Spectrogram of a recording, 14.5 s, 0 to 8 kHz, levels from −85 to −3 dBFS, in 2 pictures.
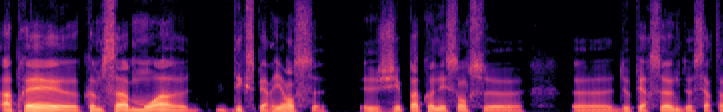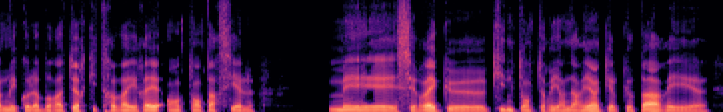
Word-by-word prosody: après, 125 -1 +7
heu, 90 -4 +3
comme 95 +1 0
ça 110 0 +5
moi, 105 +1 +5
heu, - - -11 0.3
d'expérience, 105 +7 -2 0.5
heu, 85 0 -3
j'ai 95 +5 -3
pas 150 +7 +1
connaissance, 105 -5 -1
heu 85 -3 -3 0.5
heu, 80 -1 -4
de 85 +3 -6
personnes, 95 +2 -1
de 85 0 -5
certains 80 -1 -6
de 85 - -4
mes 85 - -2
collaborateurs 85 +10 -2
qui - - -13
travailleraient, 90 +5 0
en 90 +1 -5
temps 85 -1 -5
partiel, 80 -2 -5 0.7
mais 90 -1 0
c'est 85 - -4
vrai 125 +5 +4
que 80 - -3
«qui 90 - -5
ne 90 - -1
tente 85 0 -6
rien, 85 -1 -4
n'a 85 -1 -3
rien» 120 +6 +2
quelque - - -6
part 115 -5 +2
et 75 -2 -4
heu, 70 - -8
90 Hz, 160 wpm, -22 LUFS, 85-105 Hz, 0.7 s, après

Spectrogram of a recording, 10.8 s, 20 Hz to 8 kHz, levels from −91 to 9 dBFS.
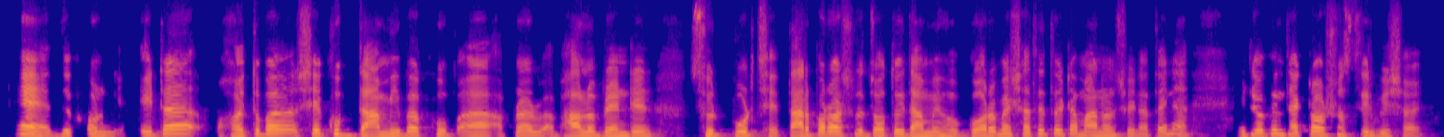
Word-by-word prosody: হ্যাঁ, 225 -8 +8
দেখুন 215 0 -2 0.4
এটা 215 +6 +2 0.4
হয়তোবা 210 +7 +2 0.2
সে 230 - +2
খুব 245 - +1
দামি 170 +6 +4
বা 205 - +5
খুব 215 -3 -1 0.2
আ - - +2 0.2
আপনার 190 +4 -1
আ - - -6
ভালো 170 +3 +4
brand 185 -1 +1
এর 180 - -2 0.4
suit 215 -5 0
পরছে। 190 -4 -1
তারপরও 190 +6 +4
আসলে 215 - -5
যতই 220 +6 +1
দামি 185 0 +1
হোক, 155 -2 -4
গরমের 195 +6 +2
সাথে 225 +1 0
তো - - -20
এটা 235 -1 -2
মানানসই 180 -2 -2
না। - - -5
তাই 200 +4 -2
না? - - -2 0.4
এটাও 220 +4 0
কিন্তু 235 -2 -1
একটা 215 -1 0
অস্বস্তির 190 -1 -5
বিষয়। 145 -1 -8
190 Hz, 195 wpm, -22 LUFS, 175-220 Hz, 0.4 s, হ্যাঁ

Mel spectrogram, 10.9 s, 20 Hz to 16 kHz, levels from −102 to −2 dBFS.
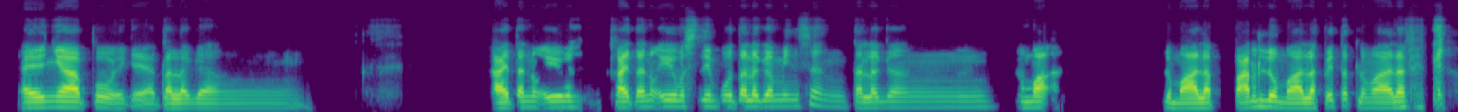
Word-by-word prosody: Ayun 140 +1 +2
nga 145 -1 +8
po, 140 -4 -4
eh, 120 - -7
kaya 115 - -5
talagang 120 0 -2 2.0
kahit 130 0 +5
anong 145 0 -5
iwas 150 +1 -1 0.2
kahit 145 +1 +4
anong 155 +1 -1
iwas 160 0 -3
din 160 - -3
po 160 0 -6
talaga 160 0 +1
minsan 165 -1 -10
talagang 145 +1 -4 0.7
tuma 145 0 +2 0.9
lumalap 130 0 +3
parang 135 +4 +4
lumalapit 130 0 +2
at 180 - -6
lumalapit 135 +1 +1
lang. - - -6
145 Hz, 130 wpm, -23 LUFS, 130-155 Hz, 2.0 s, nga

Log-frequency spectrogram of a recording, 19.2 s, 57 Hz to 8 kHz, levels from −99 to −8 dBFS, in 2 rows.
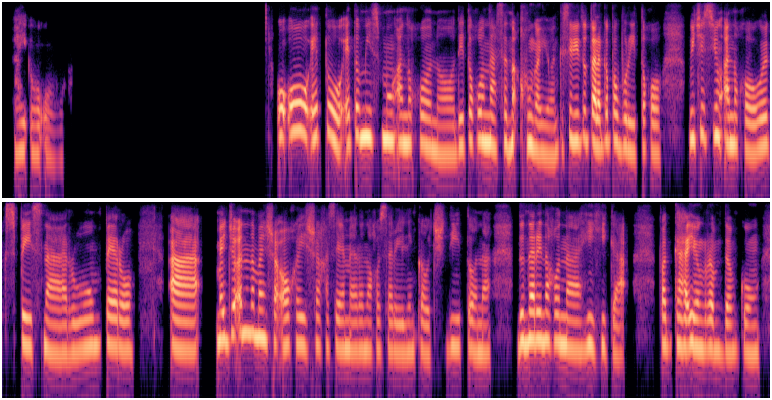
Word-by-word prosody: Ay, 190 +1 -6
oo 175 -3 -11
nga. 160 - -30 2.6
Oo, 290 0 +5
'eto. 265 -4 +2
'Eto 265 +4 +1
mismong 255 -2 +4
ano 230 -1 0
ko 220 -3 -2
'no, 180 -1 -5
dito 215 +6 -2
kung 240 0 +3
nasaan 225 +2 0
ako 225 -3 -1
ngayon. 180 -2 -4
Kasi 245 +4 -1
dito 240 +2 +1
talaga 230 -3 +6
paborito 200 -4 -2
ko, 185 -3 -4 0.3
which 255 +2 0
is 280 - -4
'yong 275 - +4
ano 225 -2 +2
ko, 190 -1 -1
workspace 220 0 -2
na 180 -3 -1
room. 205 +4 -4
Pero 210 -3 0 0.5
ah, 195 -2 +6 0.2
medyo 245 +4 +3
ano 300 - +3
naman 270 -3 +3
siya, 215 - 0
okey 220 0 -2
siya 215 +1 -7
kasi 205 -1 -5
meron 195 0 -5
ako 195 0 -8
sariling 190 -1 -7
couch 190 +1 -7
dito 205 -2 -6
na 180 0 -6 0.3
do'n 235 +2 +2
na 250 - +8
rin 250 -1 +3
ako 235 -1 -2
nahihiga 205 -1 -3 0.4
pagka 215 -1 +3
'yong 210 -2 +3
ramdam 190 -1 -2
kong 180 -1 -6
210 Hz, 160 wpm, -23 LUFS, 195-235 Hz, 2.6 s, na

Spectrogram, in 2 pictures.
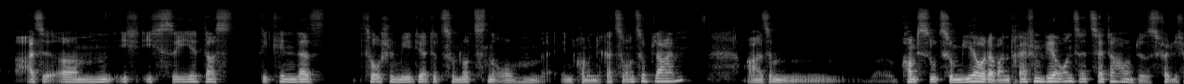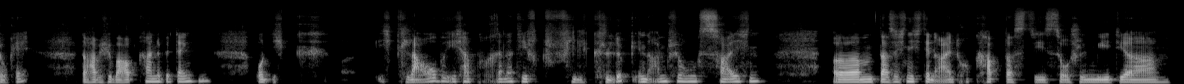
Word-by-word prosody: Also, - - -1
ähm, 115 +1 +1
ich 120 0 -8
ich 120 -1 -6
sehe, 120 +2 -2
dass 120 -2 -3 0.2
die 115 - -4
Kinder 120 -1 +3
S 115 0 -7 0.3
Social 115 +1 0
Media 115 +1 +1
dazu 115 0 -5
nutzen, 115 +1 -2
um 100 0 -5 0.2
in 105 0 -5
Kommunikation 110 +3 -3
zu 145 - -2
bleiben. 140 +5 +1 0.6
Also, 105 +2 -2
mm, 105 - -5 0.3
äh: - - -22
„Kommst - - +2
du 115 - +3
zu 115 - +1
mir 125 +5 +6
oder 115 -3 +7
wann 100 0 0
treffen 125 +2 +1
wir 140 -1 +6
uns“, 140 0 -1
et 125 -1 -4
cetera? 125 0 0
Und 120 -4 -3
das 100 - -4
ist - - -5
völlig - - -4
okay. - - -5 0.5
Da - - 0
habe 115 -1 +3
ich 110 - -7
überhaupt 110 0 +2
keine 135 -1 +2
Bedenken. 140 +4 -2 0.4
Und - - -1
ich - - -11
k - - -14 0.7
ich - - -12
glaube, 145 -2 +1
ich 130 +2 -3
habe 125 -3 -5
relativ 130 +1 -2
viel 110 -3 -6
Glück - - -1
in 125 -1 +1
Anführungszeichen, 130 +1 0 0.6
ähm, 115 +1 +7
dass 115 0 +5
ich 115 - -4
nicht 130 -2 0
den - - +3
Eindruck - - -2
habe, - - +2
dass - - -1
die 110 -1 -3
Social 110 0 -2
Media 110 -1 +2
120 Hz, 165 wpm, -28 LUFS, 110-130 Hz, 0.7 s, oder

